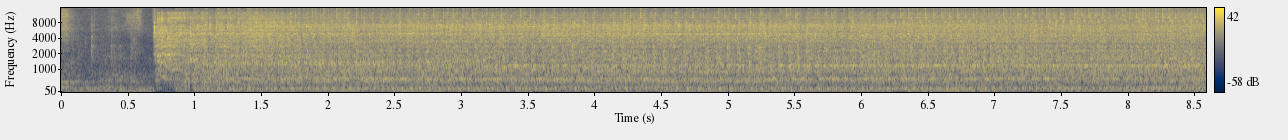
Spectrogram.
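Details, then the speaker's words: Honda Cargo 150 motorcycle with an engine noise: it fires and settles into a fast idle with a rough dragging rasp like something rotating is rubbing; misfitted oil pump drive gear scraping the clutch gear. "que no se pongan atención en el ruido que hace es un ruido como que está arrastrando algo que gira"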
